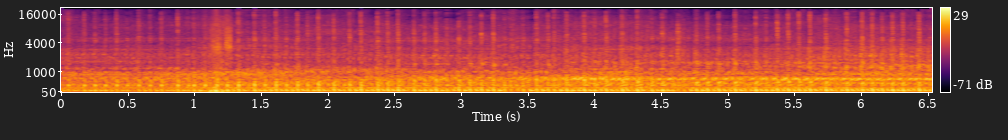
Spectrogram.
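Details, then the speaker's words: Kawasaki Ninja 150 RR two-stroke on warm-up idle at a normal 1000 rpm, rarely ridden, still cool, stock exhaust, recorded beside the engine: steady, crisp, even burble with no knocks or misses; normal healthy idle. "terdengar jelas suaranya masih adem sirkulasi oli lancar oli samping oli mesin"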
